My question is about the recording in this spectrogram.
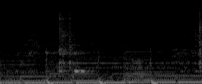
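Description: Soft background music with steady low tones and a beat of about two a second, with a brief rustle about half a second in.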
